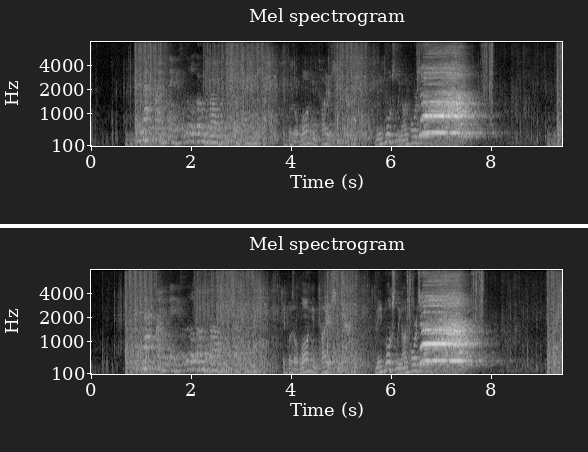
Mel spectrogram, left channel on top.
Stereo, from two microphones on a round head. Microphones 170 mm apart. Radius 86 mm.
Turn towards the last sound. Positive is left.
turn(degrees=-25)  # may be behind; listen again after turning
